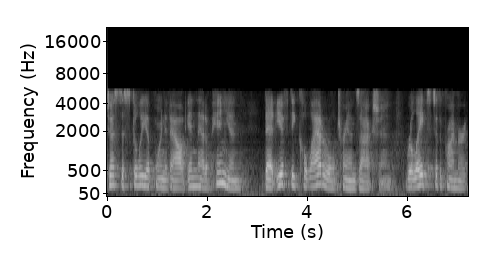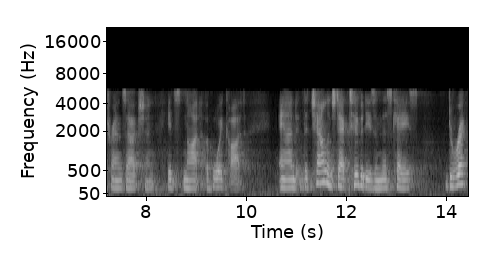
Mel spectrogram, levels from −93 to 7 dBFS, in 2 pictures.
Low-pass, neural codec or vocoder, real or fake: 5.4 kHz; codec, 16 kHz, about 1 kbps, DyCAST, with the encoder's durations; fake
